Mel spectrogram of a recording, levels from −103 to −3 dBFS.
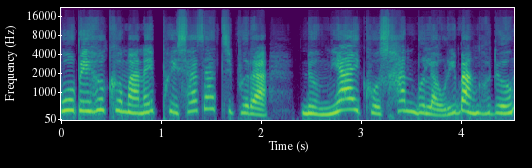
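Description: Throughout, the speech sounds rough and grainy, turning noisy rather than swirly. This likely comes from Opus compression in its music mode at a low rate, which fits about 16 kbps. The encoder noise-fills starved bands, so a spectrogram shows speckled, hole-free texture reaching 20.2 kHz.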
